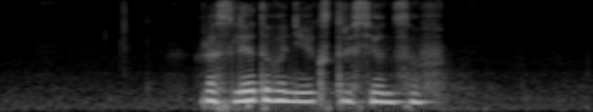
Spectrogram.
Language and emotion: Russian, neutral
